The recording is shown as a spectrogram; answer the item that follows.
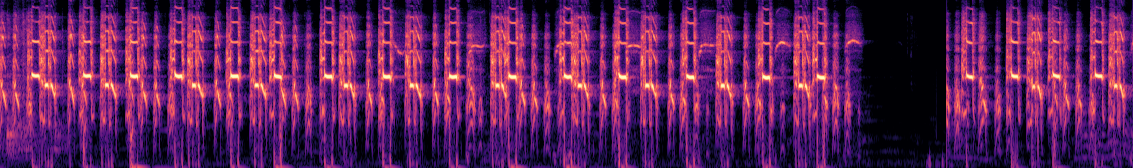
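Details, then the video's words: Francolin giving a long, loud run of harsh, squawking notes with ringing whistled tones, repeated rapidly and steadily. Calling breaks briefly near the end, then resumes at the same pace. "Tetar awaz || tetar sound || desi tetar awaz || dakni tetar awaz || تیتر کی آواز"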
